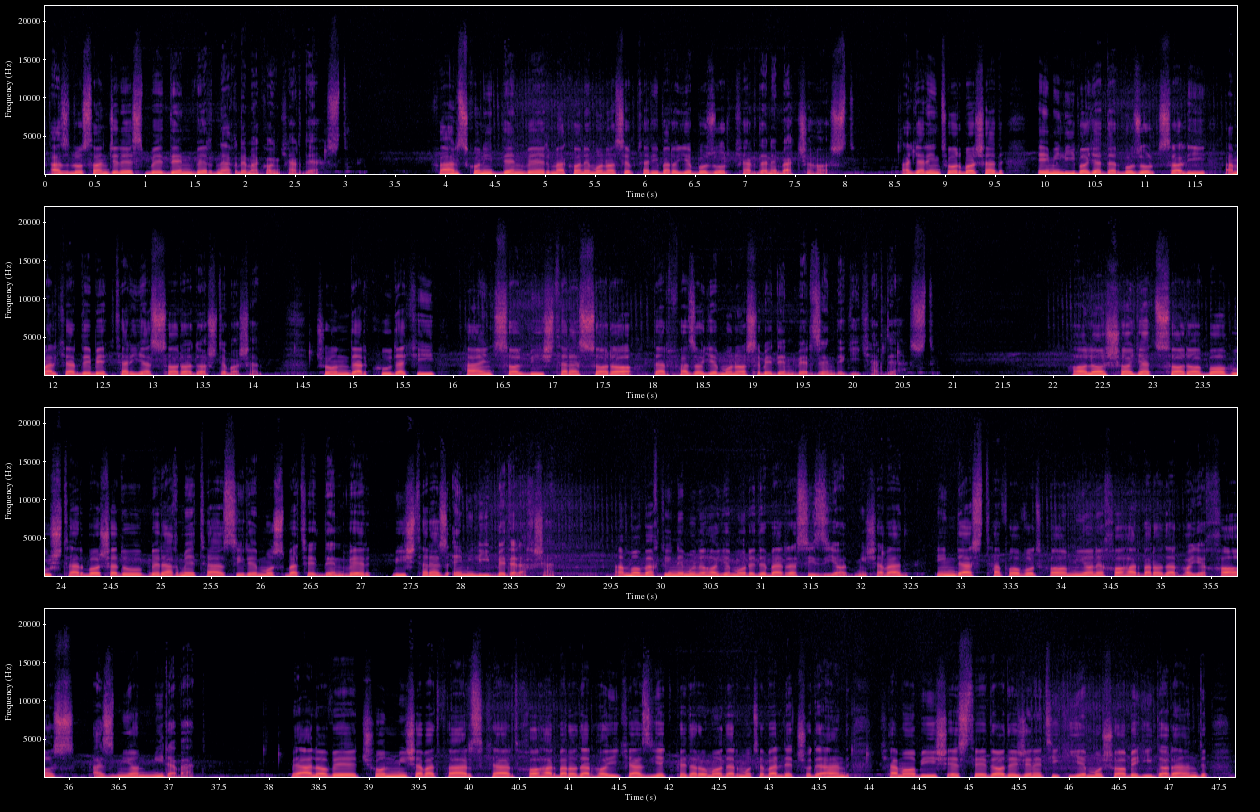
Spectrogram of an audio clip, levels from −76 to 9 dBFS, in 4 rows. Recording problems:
hiss; faint; throughout; 25 dB below the speech

